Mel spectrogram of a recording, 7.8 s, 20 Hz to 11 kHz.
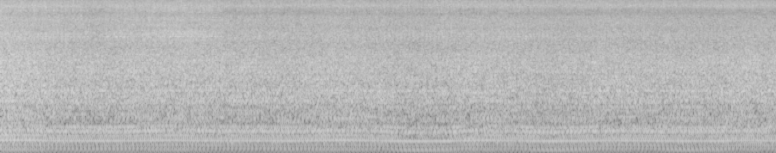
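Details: Toro GTS mower with 6hp Briggs Quantum engine, after carb cleaning and fuel line replacement, needs priming to start: smooth, even buzz at steady speed with no surging or hunting. It runs properly on its own with strong self-propulsion.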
